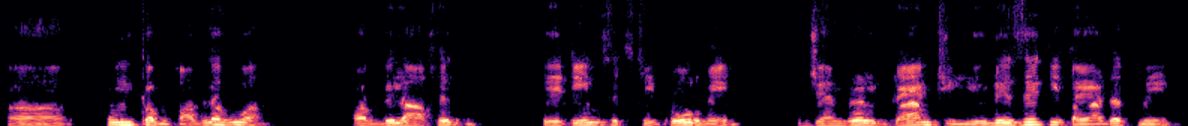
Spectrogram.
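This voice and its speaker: A male teacher gives a lesson, speaking in a mid-range voice. He reads lines of the text slowly, then explains them in Hindustani, often asking a question and answering it himself. The recording is close and dry, with no room sound. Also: medium pitch, no echo, poor audio. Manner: fills pauses with "theek hai". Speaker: English teacher. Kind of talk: lecture explaining a text line by line.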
